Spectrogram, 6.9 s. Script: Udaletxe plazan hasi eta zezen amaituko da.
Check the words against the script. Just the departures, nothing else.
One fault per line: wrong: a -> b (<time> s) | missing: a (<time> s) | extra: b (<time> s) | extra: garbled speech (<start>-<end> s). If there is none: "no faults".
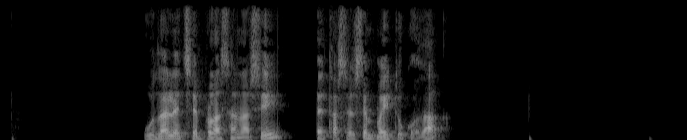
no faults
